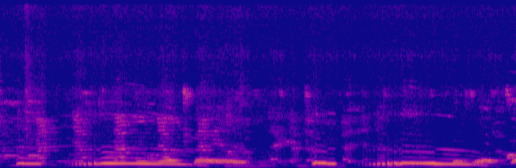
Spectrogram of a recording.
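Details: Barbary dove lure recording for prompting quiet doves: a short coo, then a long level note sinking at the end, followed by rougher higher phrases and a second long descending coo.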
